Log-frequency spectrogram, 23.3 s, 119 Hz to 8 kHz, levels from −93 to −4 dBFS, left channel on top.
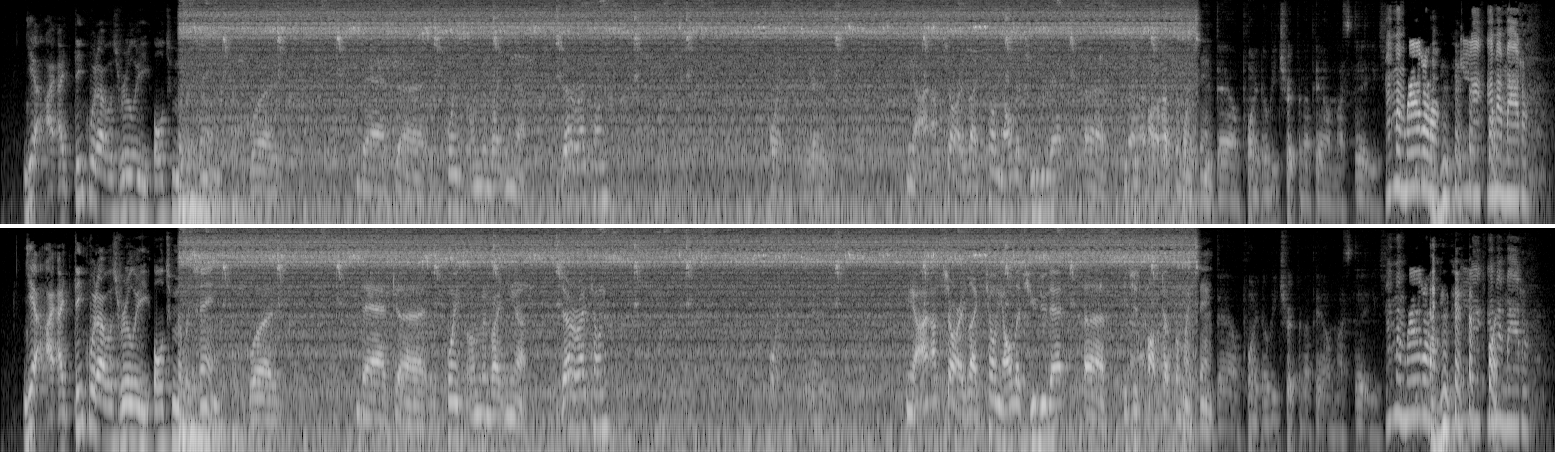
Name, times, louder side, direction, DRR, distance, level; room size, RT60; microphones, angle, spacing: voice 1, 0.4-3.4 3.7-4.3 5.3-7.9 8.3-9.3 13.6-18.2 21.4-22.5, right 6 dB, 55° right, 0.4 m, -32 dB
sound 1, 2.7-18.0, right 1 dB, 5° right, 1.0 m, -32 dB
voice 2, 11.5-12.6 16.8-20.8, left 4 dB, 60° left, 1.3 m, -41 dB
voice 3, 20.8-21.6 21.9-23.1, left 5 dB, 45° left, 0.5 m, -31 dB
4.0 x 3.5 x 3.8 m
head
